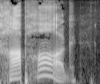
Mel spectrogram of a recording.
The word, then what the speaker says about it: Hauppauge: They says, well, it's pronounced like hop hog.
